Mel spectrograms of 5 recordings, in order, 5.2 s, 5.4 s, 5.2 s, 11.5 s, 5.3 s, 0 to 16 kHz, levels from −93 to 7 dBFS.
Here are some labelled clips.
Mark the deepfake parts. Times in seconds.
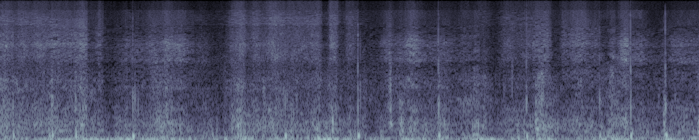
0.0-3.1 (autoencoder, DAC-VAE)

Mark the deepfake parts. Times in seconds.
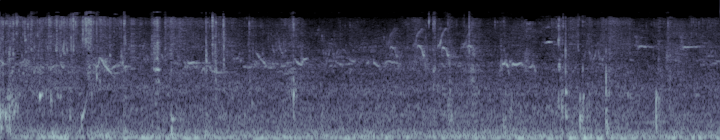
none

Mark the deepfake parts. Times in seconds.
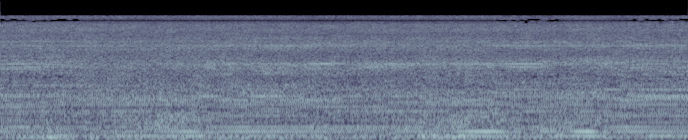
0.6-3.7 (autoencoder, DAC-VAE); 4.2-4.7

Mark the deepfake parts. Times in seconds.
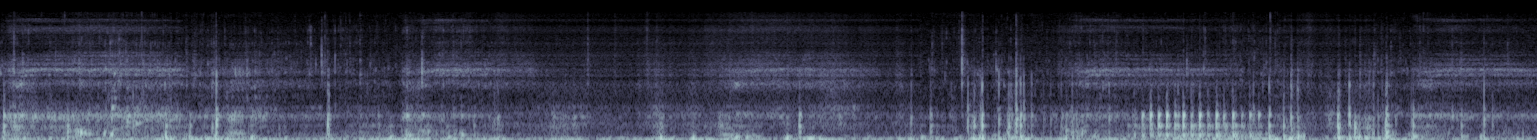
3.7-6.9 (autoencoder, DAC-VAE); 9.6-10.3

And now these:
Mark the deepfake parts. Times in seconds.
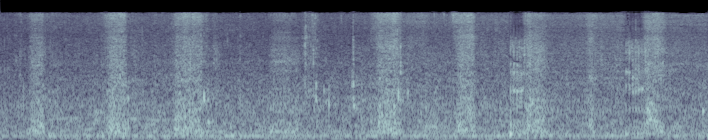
3.9-5.3 (autoencoder, DAC-VAE)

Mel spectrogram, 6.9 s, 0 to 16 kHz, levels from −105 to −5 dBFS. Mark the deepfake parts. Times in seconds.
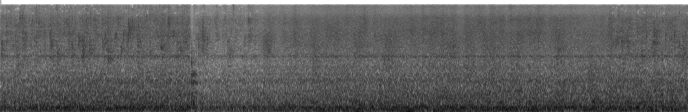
2.6-6.1 (autoencoder, DAC-VAE)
